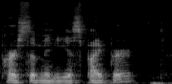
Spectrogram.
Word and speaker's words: Parsimonious Piper: It's Parsimonious Piper, not Parsimonious Piper. I don't know why I've been saying that wrong for years.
